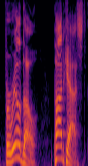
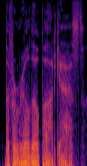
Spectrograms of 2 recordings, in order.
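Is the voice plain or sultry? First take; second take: plain; sultry. First: The voice is plain and ordinary. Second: The voice is low and sultry. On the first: "if I say it like that" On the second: "if I want to sound naked, I say it like this"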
